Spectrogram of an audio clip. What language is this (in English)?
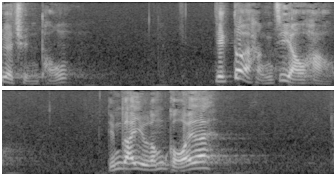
Cantonese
